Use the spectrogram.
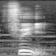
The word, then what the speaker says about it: TSUI: これが、え、 TSUI と書いてついです。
